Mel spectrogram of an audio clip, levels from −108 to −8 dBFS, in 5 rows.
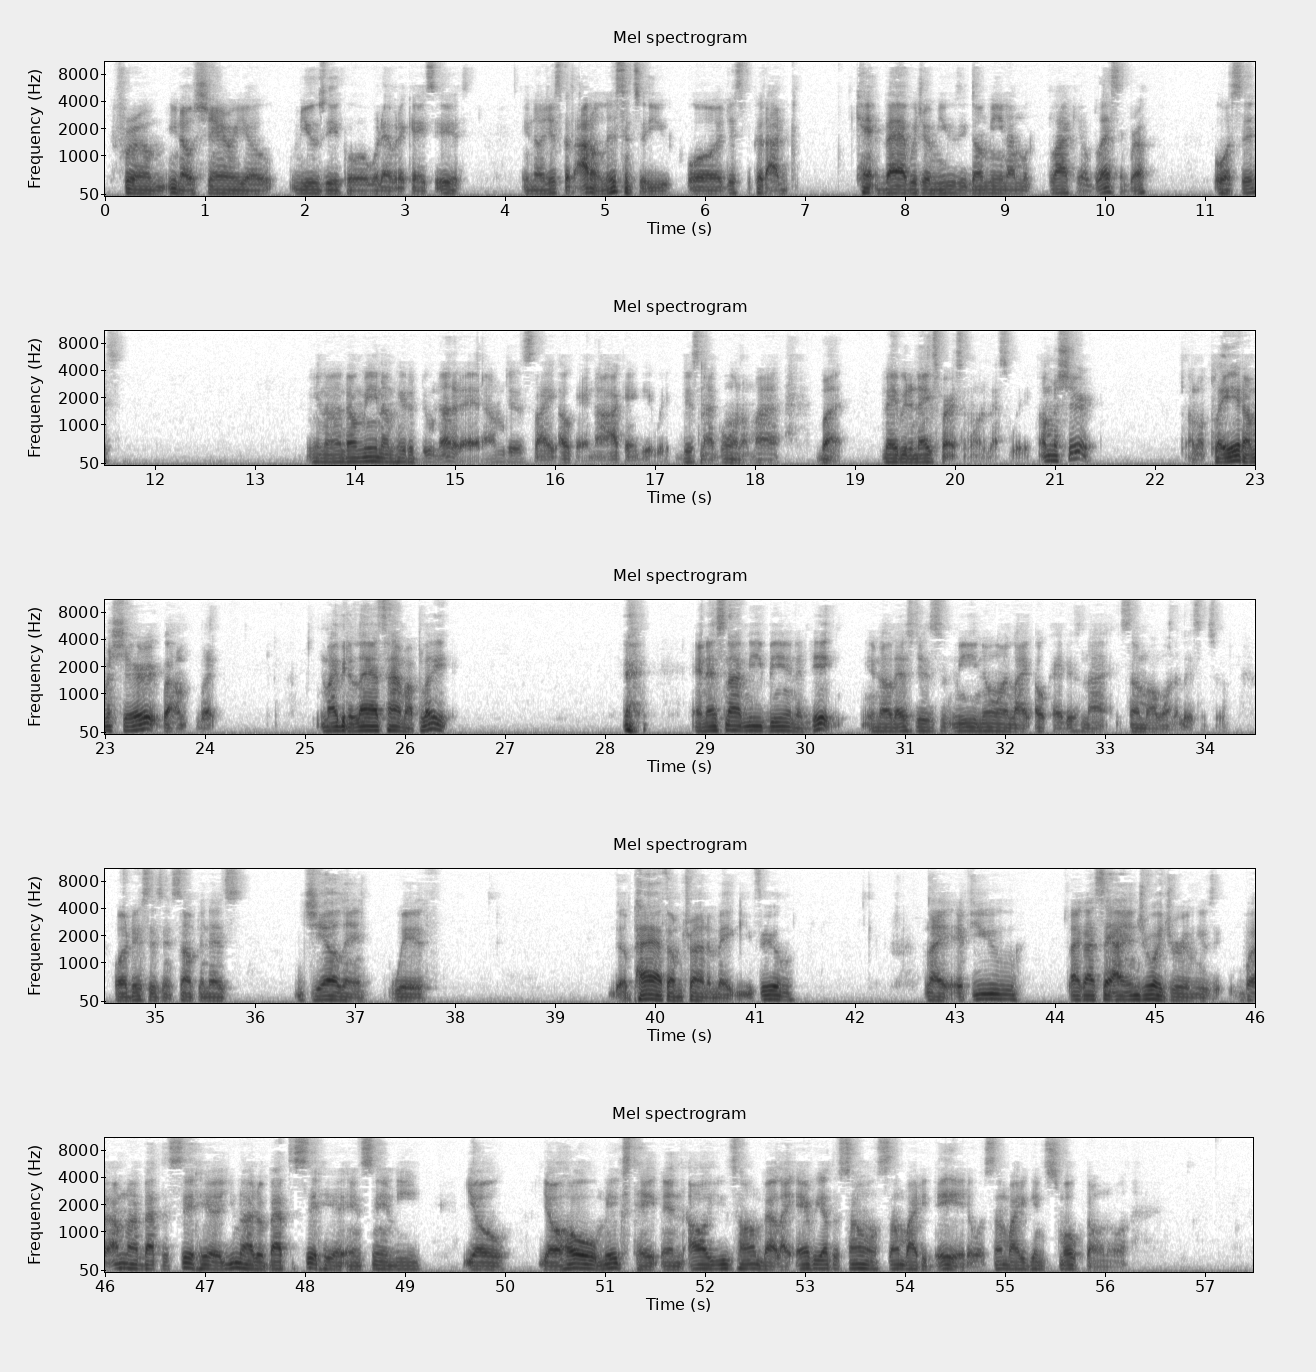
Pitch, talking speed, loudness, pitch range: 90 Hz, 200 wpm, -34 LUFS, 80-100 Hz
